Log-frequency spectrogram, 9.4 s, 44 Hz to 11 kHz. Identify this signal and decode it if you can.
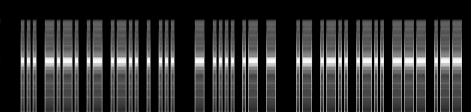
Morse code, heard as a keyed tone, about 20 wpm, 550 Hz. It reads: SCALES THAT ALLOW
